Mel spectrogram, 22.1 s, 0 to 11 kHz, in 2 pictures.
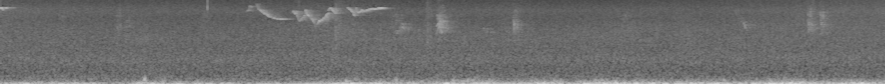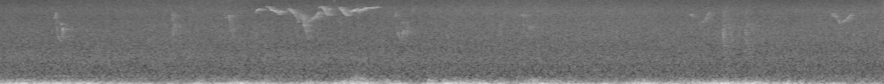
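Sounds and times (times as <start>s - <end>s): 
wind: 0.0s - 22.1s
birds singing: 3.1s - 5.7s, 13.2s - 16.4s, 19.7s - 20.5s, 21.4s - 21.9s.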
